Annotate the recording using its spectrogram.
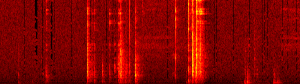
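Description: Light clicks and clinks of small hard fly-tying tools being handled at the vise, in a few short clusters, loudest around the middle.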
